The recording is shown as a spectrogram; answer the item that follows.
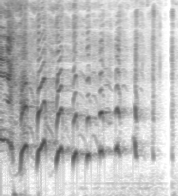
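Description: A man laughing in a quick run of short, high-pitched giggles, about five a second, fading out near the end.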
